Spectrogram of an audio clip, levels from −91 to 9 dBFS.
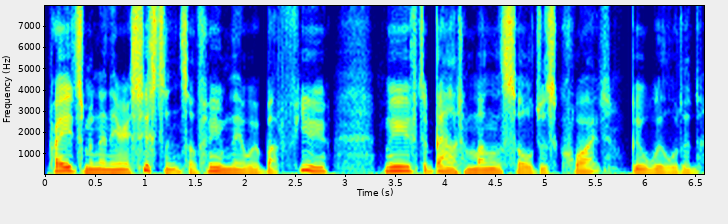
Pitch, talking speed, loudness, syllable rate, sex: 145 Hz, 155 wpm, -17 LUFS, 4.3 syllables/s, male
